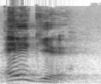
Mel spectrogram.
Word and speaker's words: ague: Yeah, this is said ague.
